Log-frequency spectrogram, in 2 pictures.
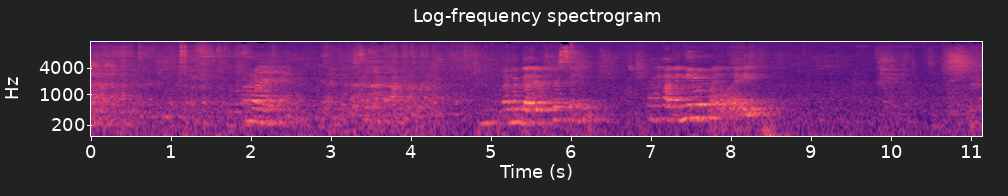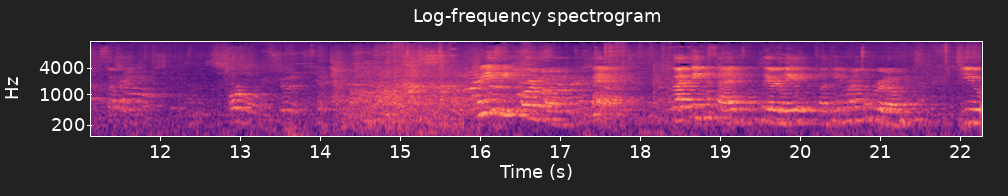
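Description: A young woman speaks into a microphone through loudspeakers in a large echoing hall.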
